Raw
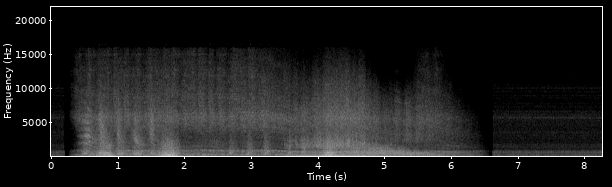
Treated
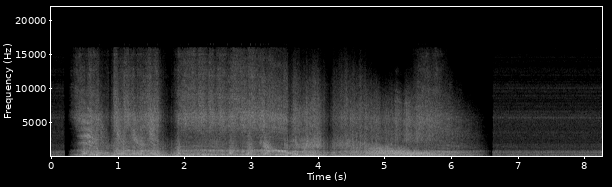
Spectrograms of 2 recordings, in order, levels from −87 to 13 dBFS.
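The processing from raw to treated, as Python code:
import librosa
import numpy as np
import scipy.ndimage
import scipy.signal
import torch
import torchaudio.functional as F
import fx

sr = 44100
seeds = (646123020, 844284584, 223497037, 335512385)

y = fx.peak_eq(x, sr, hz=fx.line((3.12, 2300.0), (3.7, 330.0)), db=10.5, octaves=0.7, at=(3.12, 3.7), fade=0.02)
y = fx.over_compress(y, sr, threshold_db=-34.0, ratio=-1.0)
y = y * librosa.db_to_amplitude(3.5)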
